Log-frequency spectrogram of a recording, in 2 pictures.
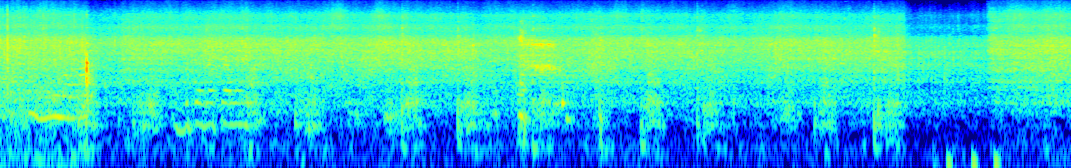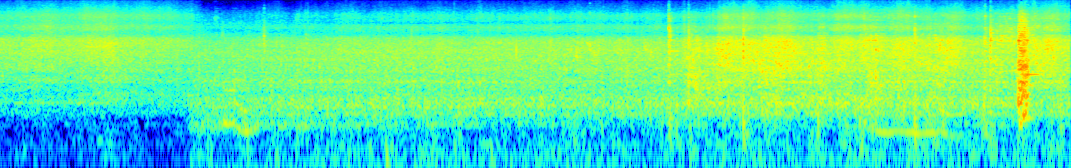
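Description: Potatoes and a ground mustard, cumin and garlic paste sizzling in mustard oil in a metal wok over a wood fire, while the masala is stir-fried down. A metal spatula scrapes the pan and clicks against it, and the sizzling grows louder near the end as the stirring speeds up.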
